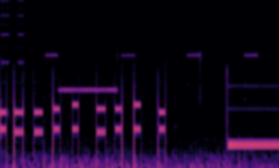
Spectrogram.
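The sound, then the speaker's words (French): Touch-tone telephone dialing: a rapid, evenly spaced run of many short electronic beeps, each a bright paired tone, followed by a steady continuous line tone. “maintenant il faut que j'appelle Nathalie.”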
